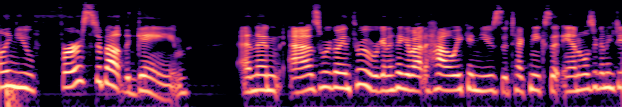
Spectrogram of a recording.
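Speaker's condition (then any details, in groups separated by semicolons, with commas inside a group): No condition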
